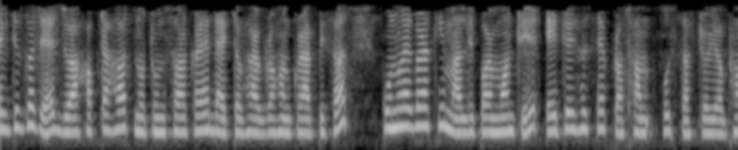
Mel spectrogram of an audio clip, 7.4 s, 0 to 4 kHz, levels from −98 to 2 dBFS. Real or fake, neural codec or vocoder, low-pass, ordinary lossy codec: fake; codec, 16 kHz, 4.8 kbps, FACodec; 3.6 kHz; MP3, 24 kbps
